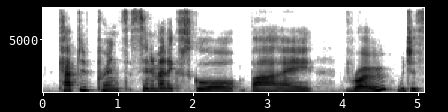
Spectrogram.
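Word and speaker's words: Roah: i listened to captive prince cinematic score by row which is spelt r r o a h on spotify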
